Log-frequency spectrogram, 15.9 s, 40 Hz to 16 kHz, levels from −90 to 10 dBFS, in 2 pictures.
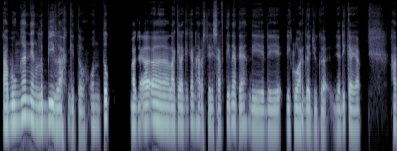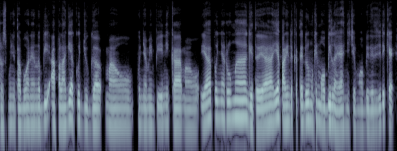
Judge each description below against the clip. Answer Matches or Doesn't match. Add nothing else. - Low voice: Matches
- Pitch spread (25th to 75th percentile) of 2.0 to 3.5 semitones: Matches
